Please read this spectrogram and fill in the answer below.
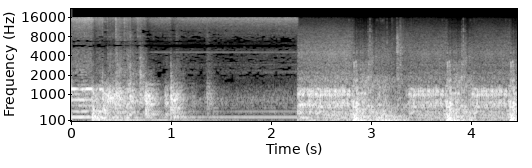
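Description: CNC milling machine cutting metal: a steady pitched spindle whine with a high hiss. About two seconds in it changes abruptly to a noisier cutting and coolant-spray sound with several dull knocks.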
